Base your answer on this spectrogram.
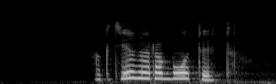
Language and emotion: Russian, neutral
